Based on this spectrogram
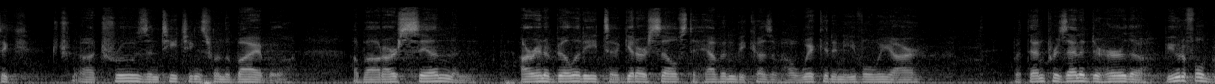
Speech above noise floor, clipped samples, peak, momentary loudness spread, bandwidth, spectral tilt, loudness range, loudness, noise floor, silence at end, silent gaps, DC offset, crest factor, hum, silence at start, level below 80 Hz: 20 dB; under 0.1%; -12 dBFS; 18 LU; 16 kHz; -5 dB/octave; 5 LU; -29 LUFS; -49 dBFS; 0 s; none; under 0.1%; 16 dB; none; 0 s; -46 dBFS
